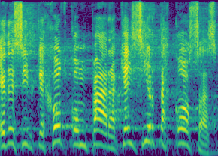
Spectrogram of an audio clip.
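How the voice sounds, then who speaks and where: Noticeable background noise sits behind a man with an extremely high pitch. His voice is raised and projected, with fairly even intonation. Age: 60s. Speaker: pastor. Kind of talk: sermon.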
